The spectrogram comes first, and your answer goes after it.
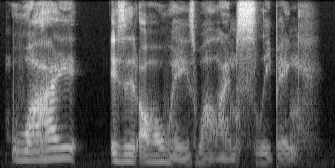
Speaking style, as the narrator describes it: Marlin groaned

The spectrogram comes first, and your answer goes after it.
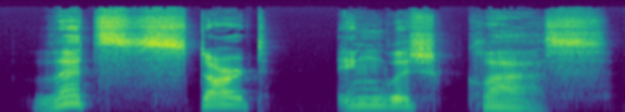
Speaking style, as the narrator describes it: In a loud, faltering voice, he said in English

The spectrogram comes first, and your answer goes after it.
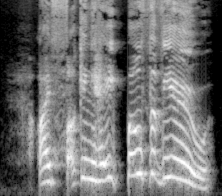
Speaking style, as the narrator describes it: Goyle yelled

